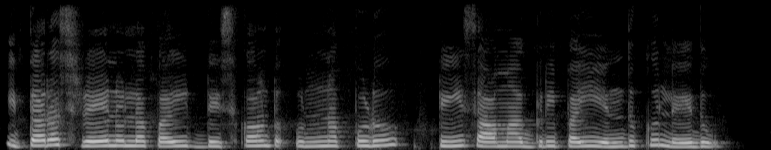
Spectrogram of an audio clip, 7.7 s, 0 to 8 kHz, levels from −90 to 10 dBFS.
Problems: constant background noise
